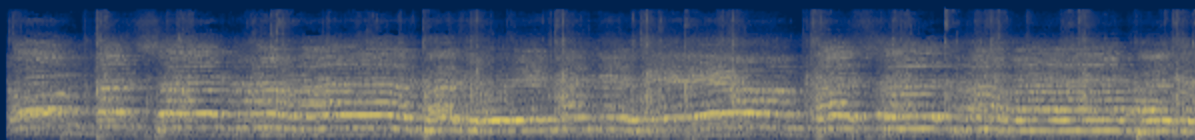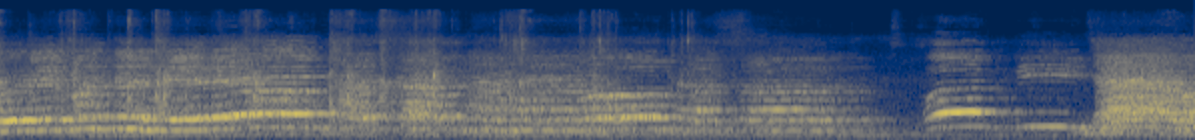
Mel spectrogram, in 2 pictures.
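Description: A group of voices sings a devotional chant together in long, slowly gliding notes. Near the end it breaks off into a short shouted call, then a loud shout from the whole group: a jai ghosh, the victory cry raised after a Hindu yajna.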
